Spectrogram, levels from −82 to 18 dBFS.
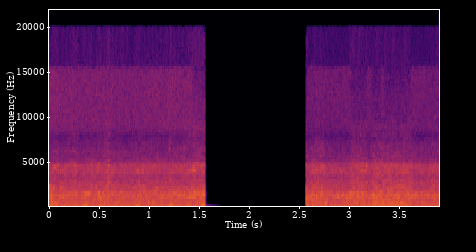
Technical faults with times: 1.57-2.58 audio dropout to silence

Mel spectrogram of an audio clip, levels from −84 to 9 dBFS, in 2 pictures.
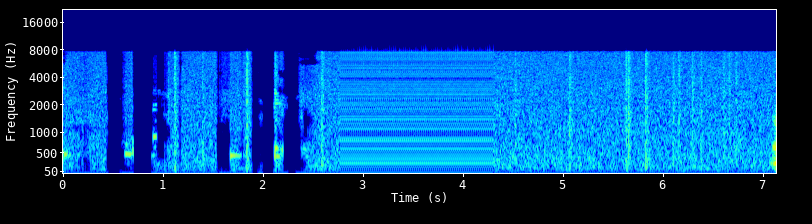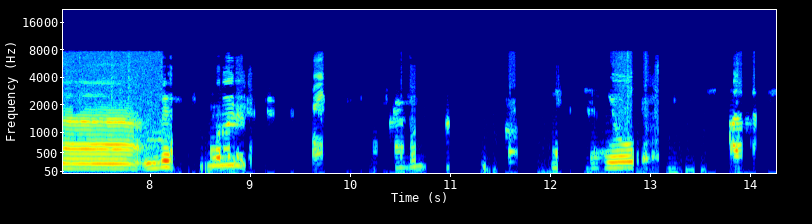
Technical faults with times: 0.45-0.99 background gated by the echo canceller
0.68-0.95 other side's voice leaking through
1.55-2.46 background gated by the echo canceller
1.67-1.71 other side's voice leaking through
2.10-2.22 other side's voice leaking through
2.79-4.30 system hang loop
8.17-14.27 speech suppressed in double talk

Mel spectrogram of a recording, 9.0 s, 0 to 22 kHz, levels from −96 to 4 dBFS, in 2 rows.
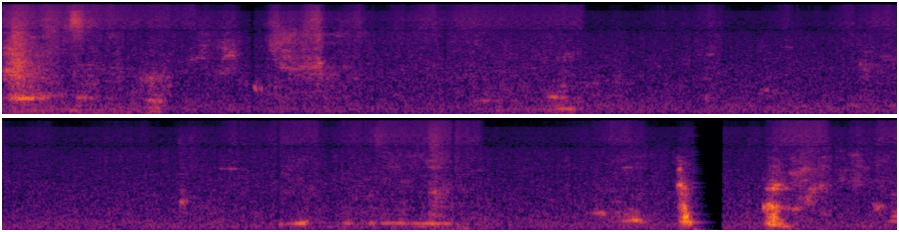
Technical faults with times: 1.23-1.26 short concealed packet loss
5.84-5.86 short concealed packet loss
6.71-6.74 short concealed packet loss
7.93-8.08 burst of packet loss

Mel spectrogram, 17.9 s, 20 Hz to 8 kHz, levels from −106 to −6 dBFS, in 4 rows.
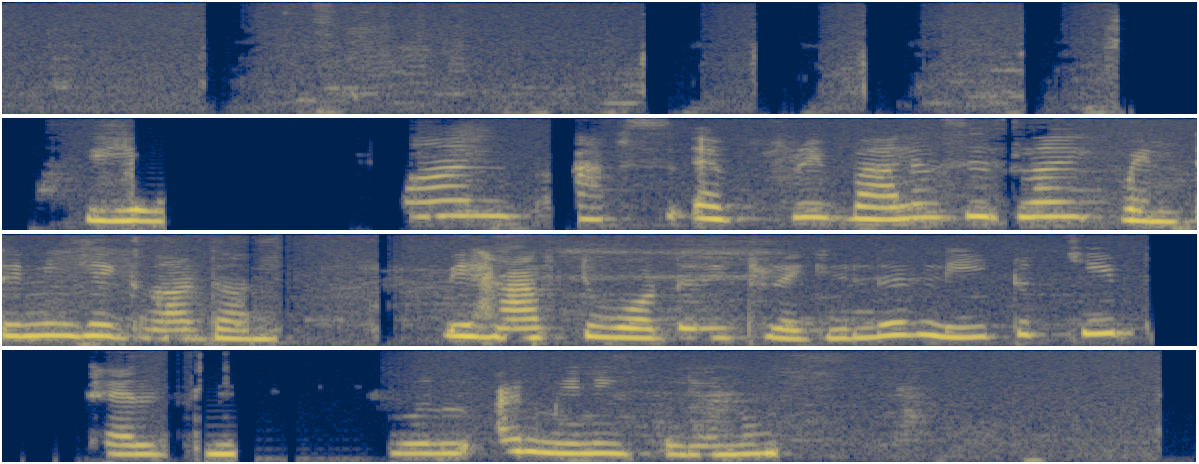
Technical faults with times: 0.19-6.57 other side's voice leaking through
0.79-4.65 background gated by the echo canceller
5.00-6.66 speech suppressed in double talk
8.24-8.34 speech suppressed in double talk
9.62-14.09 other side's voice leaking through
13.27-14.98 speech suppressed in double talk
15.75-17.80 other side's voice leaking through
17.82-17.92 background gated by the echo canceller

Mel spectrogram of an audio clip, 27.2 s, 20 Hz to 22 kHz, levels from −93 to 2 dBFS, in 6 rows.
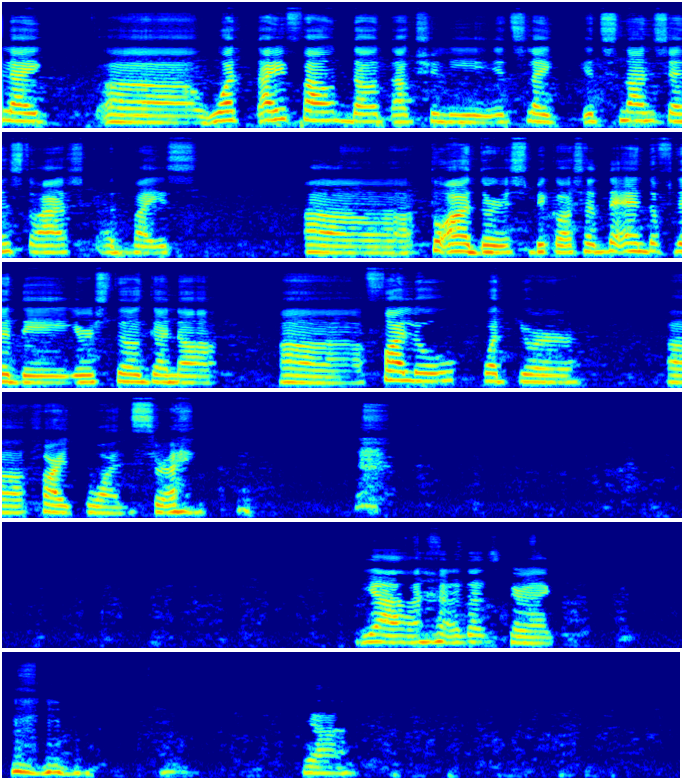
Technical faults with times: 0.00-27.19 channel delay (comb filtering)

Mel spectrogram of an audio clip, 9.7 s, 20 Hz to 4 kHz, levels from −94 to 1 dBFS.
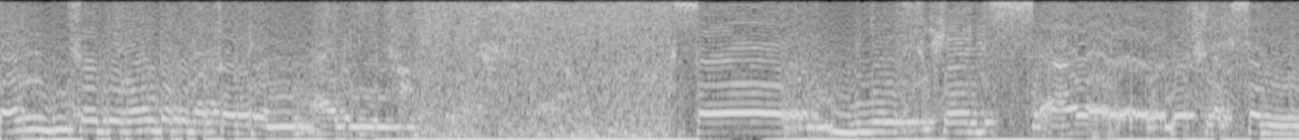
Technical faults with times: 0.00-9.75 companded audio read as linear

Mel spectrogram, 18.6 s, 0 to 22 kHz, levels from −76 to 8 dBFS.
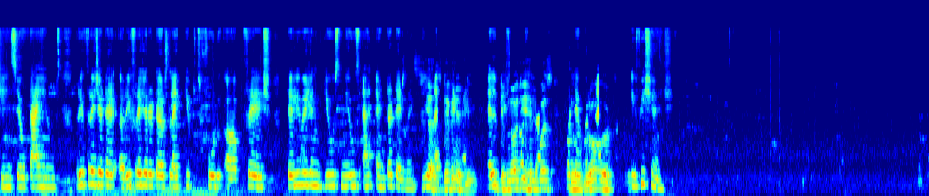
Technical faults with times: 8.28-8.45 echo leak
8.72-9.79 speech suppressed in double talk
10.16-12.56 speech suppressed in double talk
12.55-12.63 echo leak

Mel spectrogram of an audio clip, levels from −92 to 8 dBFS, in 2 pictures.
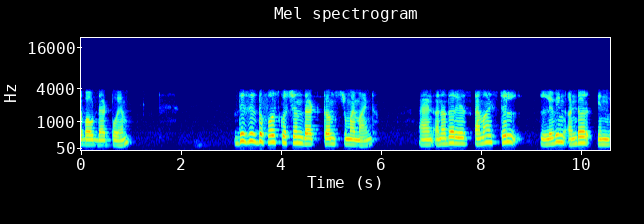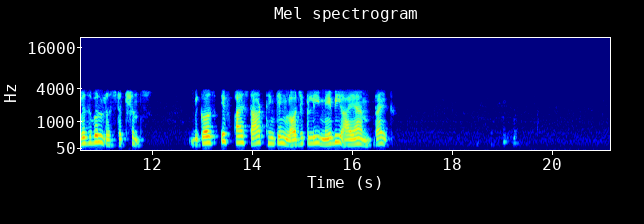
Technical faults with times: none

